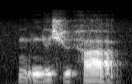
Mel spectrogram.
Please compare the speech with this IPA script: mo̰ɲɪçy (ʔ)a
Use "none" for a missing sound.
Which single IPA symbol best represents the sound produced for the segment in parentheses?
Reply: h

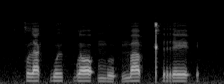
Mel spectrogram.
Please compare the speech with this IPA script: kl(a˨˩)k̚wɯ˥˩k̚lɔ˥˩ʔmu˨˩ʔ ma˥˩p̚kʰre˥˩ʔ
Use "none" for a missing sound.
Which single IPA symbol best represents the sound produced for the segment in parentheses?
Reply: a˥˩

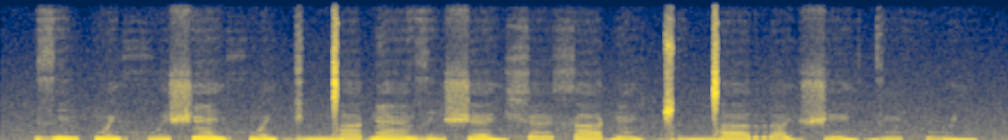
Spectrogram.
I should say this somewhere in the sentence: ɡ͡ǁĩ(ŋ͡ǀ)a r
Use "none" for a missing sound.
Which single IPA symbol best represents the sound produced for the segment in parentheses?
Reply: ŋ͡ǀ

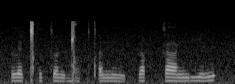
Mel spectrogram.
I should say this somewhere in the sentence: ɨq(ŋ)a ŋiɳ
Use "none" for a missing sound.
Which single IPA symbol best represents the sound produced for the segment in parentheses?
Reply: k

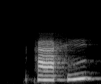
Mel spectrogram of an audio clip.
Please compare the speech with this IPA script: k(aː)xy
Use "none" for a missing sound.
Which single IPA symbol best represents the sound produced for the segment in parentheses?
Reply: aː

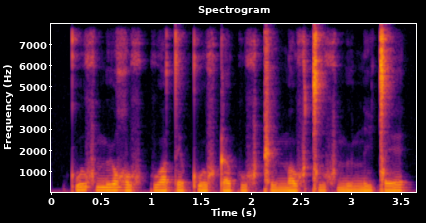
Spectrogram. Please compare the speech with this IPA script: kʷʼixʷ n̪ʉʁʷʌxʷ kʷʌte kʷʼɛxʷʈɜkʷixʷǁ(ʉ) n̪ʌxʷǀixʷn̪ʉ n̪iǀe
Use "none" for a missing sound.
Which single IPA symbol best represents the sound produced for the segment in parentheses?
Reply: ʉ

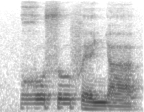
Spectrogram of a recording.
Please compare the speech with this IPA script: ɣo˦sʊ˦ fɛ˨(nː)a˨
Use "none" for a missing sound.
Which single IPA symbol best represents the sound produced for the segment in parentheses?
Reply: ɲ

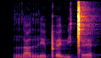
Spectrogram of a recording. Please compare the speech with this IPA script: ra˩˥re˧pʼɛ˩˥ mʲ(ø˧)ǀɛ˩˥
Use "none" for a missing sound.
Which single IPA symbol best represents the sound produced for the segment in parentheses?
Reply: ɛ˧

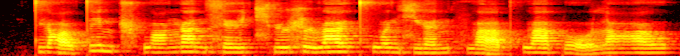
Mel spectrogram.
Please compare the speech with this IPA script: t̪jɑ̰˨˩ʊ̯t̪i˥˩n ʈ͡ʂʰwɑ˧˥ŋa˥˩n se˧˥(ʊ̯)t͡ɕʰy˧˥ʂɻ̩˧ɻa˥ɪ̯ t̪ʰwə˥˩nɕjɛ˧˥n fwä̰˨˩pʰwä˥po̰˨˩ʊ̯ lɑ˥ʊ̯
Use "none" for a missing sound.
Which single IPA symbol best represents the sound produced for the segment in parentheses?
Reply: ɪ̯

